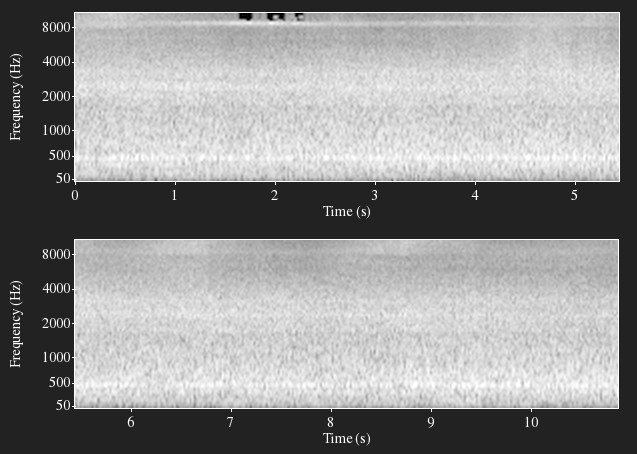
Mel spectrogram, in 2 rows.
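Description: Yokohama Minatomirai Railway Y500-series electric train pulling out, its cars rolling past close by with a loud, steady rumble and a steady hum-like tone.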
